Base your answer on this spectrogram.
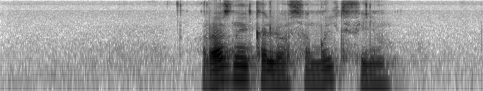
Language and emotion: Russian, neutral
